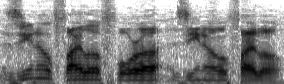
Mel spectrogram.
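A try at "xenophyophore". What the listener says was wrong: Right, no, there's no L, so it's xenophyo.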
